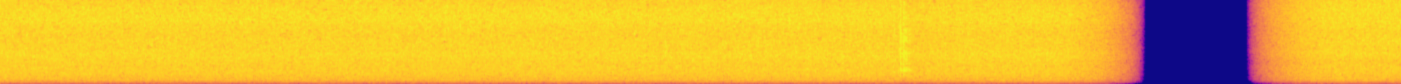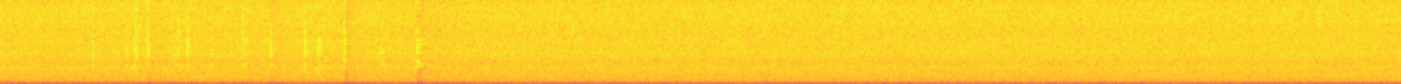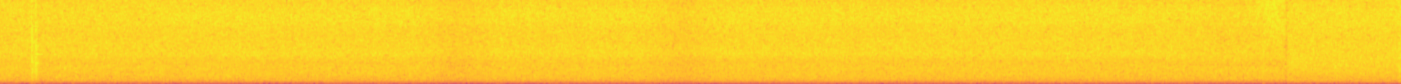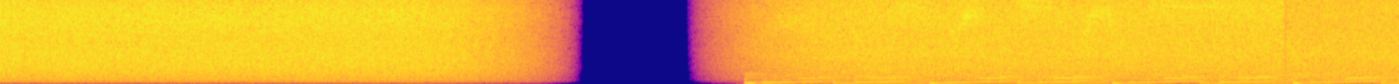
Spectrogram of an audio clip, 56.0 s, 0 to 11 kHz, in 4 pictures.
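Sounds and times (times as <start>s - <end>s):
stream flowing: 12.8s - 44.8s, 49.5s - 56.0s.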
